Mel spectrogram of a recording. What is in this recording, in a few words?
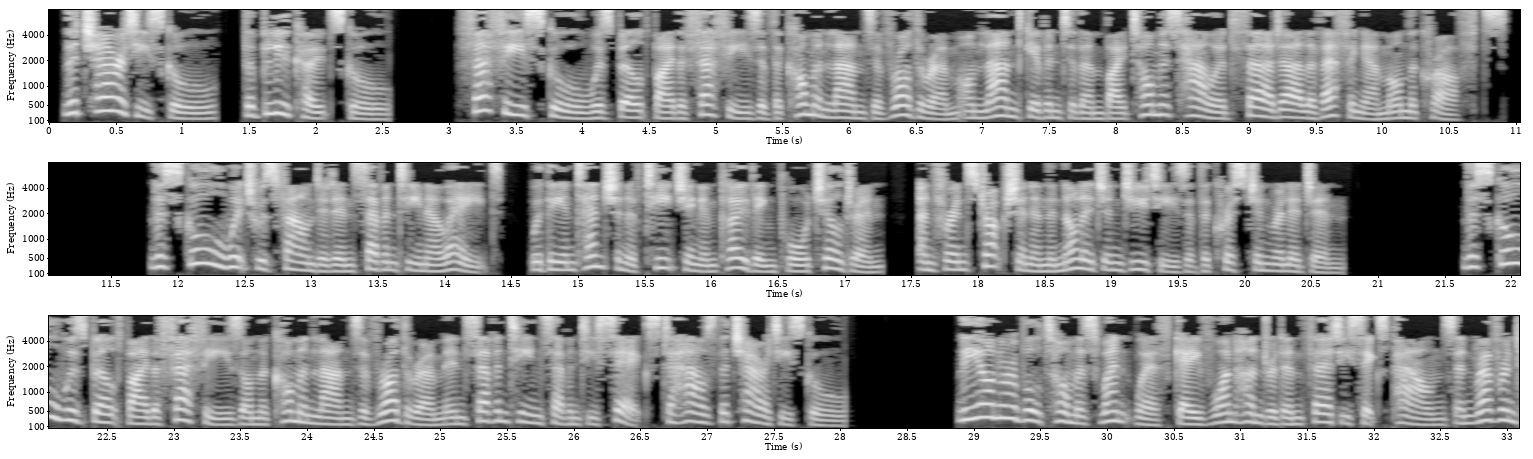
Female; The Charity School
